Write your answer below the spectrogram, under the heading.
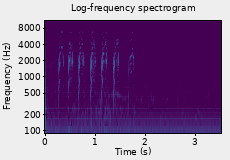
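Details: Nesting Osprey at Loch Garten on 5 July, with chicks present and the male delivering two fish: a burst of seven piercing, whistled chirps in about a second and a half, strongly harmonic and slightly falling at the end, then low hum.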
